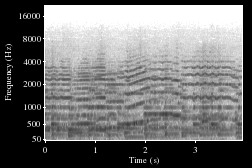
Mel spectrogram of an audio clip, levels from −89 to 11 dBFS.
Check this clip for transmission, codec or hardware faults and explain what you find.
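No faults turn up anywhere in this clip.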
